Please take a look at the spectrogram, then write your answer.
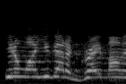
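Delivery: high-pitched mock shout from a crowd; calling out. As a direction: call out cheerily as an imitated onlooker, pitched high. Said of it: "just call out and say".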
